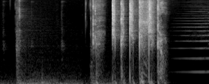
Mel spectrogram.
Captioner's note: imitates gun firing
